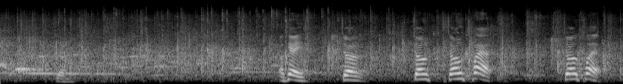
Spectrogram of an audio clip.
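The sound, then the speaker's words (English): An audience breaks into steady, dense applause that fills the whole clip at an even level, with a man's voice speaking over the clapping in short bursts during the second half. “Don't clap. When you do that, you'll distract, you'll lose the spirit.”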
